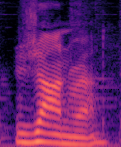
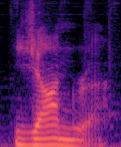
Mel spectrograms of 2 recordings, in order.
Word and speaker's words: genre: pronounced differently we say genre genre or genre this kind of sounds French is it French I think it comes from French uh it's a g word so genre it's a soft soft sound mm and what's a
